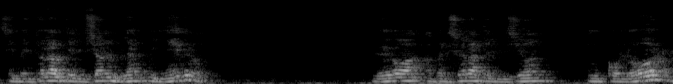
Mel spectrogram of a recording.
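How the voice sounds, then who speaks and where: In a room with audible echo, a man with a fairly high pitch speaks slowly-ish, at a fairly slow pace, with fairly even intonation. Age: 70s. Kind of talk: interview. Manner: hesitant with fillers.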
